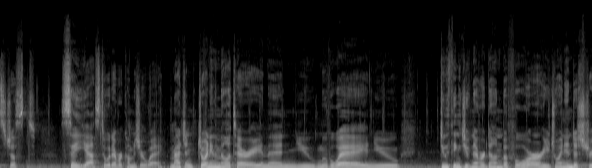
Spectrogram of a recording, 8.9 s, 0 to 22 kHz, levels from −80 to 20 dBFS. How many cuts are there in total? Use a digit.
1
